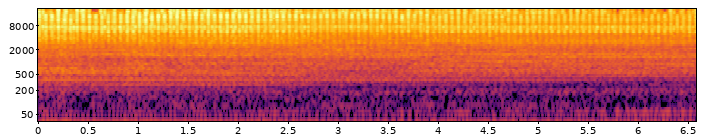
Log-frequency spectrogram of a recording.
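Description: Fast, fairly regular metallic rattle, about three a second, over a steady idle; the source of the rattle is not known.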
